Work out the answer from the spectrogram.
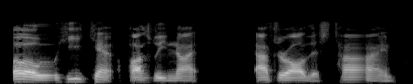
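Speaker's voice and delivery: ordinary delivery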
